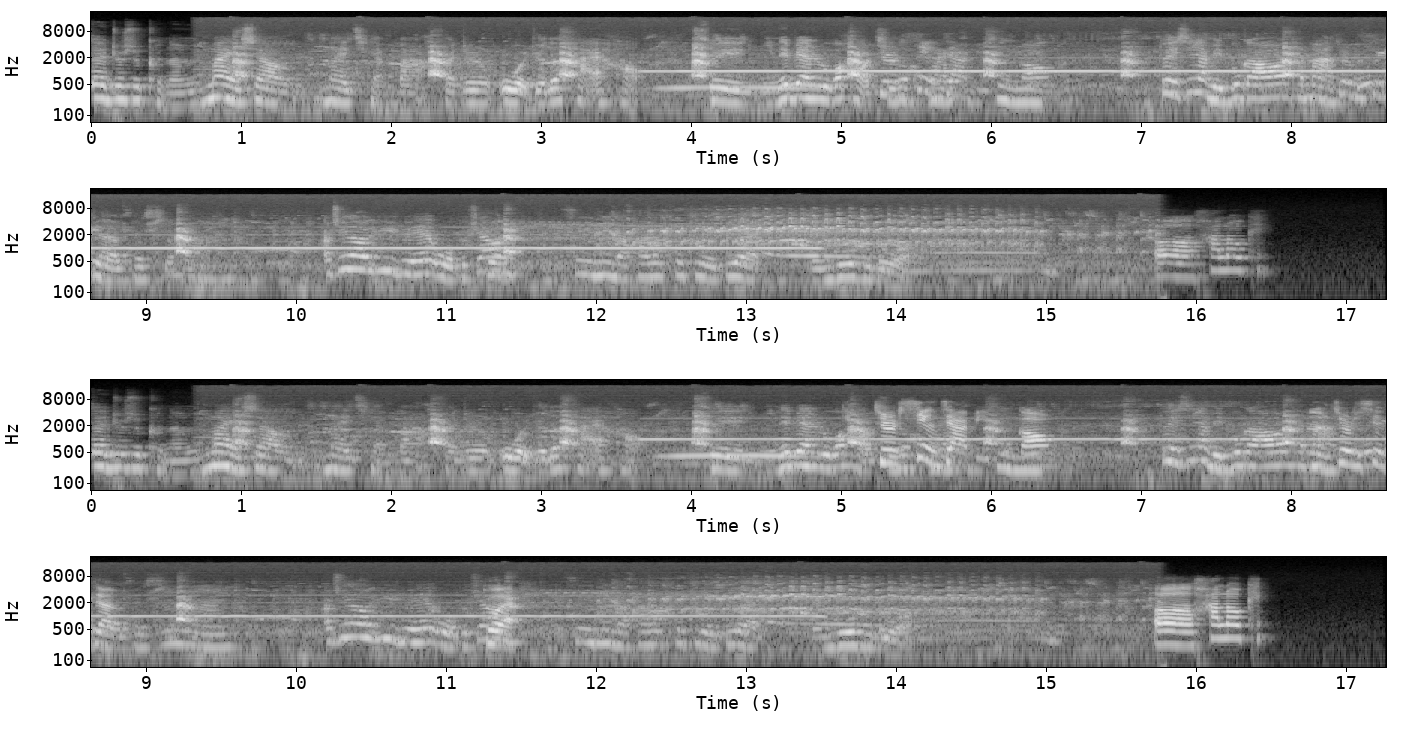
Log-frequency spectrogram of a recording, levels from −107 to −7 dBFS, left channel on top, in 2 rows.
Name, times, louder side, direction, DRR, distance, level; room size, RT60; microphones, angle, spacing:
voice 1, 0.0-5.8 6.0-6.4 7.1-9.5 10.2-11.5 11.9-13.2 13.4-14.2, left 3 dB, 80° left, 0.6 m, -30 dB
sound 1, 0.7-15.8, left 3 dB, 60° left, 0.8 m, -31 dB
Wind instrument woodwind instrument, 3.6-13.5, left 5 dB, 5° right, 0.5 m, -30 dB
voice 2, 5.2-6.4 8.1-8.8 9.1-9.6 11.3-11.5 15.5-16.4, right 9 dB, 90° right, 0.4 m, -27 dB
2.7 x 2.3 x 2.8 m
head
